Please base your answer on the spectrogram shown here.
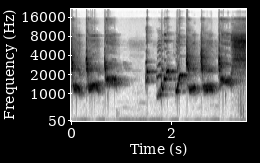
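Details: Caged competition white-rumped shama, a twelve-time contest winner that has moulted three times, singing loud varied phrases of clear whistles with chattering notes, some rising and some falling, spaced by short pauses, over a steady low hum.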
